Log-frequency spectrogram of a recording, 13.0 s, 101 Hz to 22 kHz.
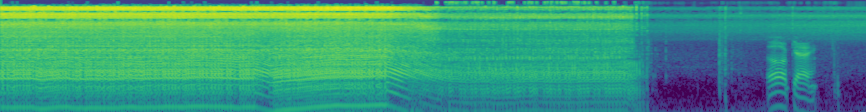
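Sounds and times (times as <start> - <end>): chainsaw running and idling: 0.0 - 9.9.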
